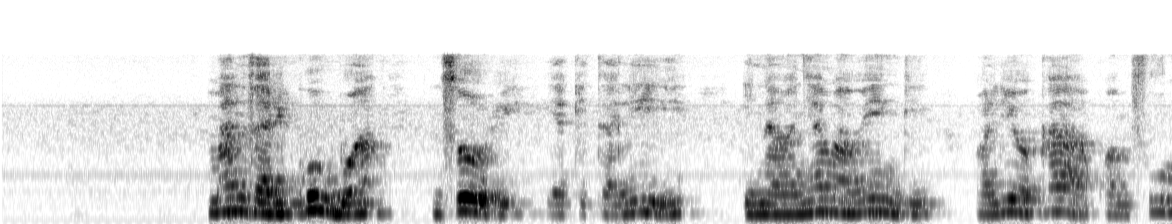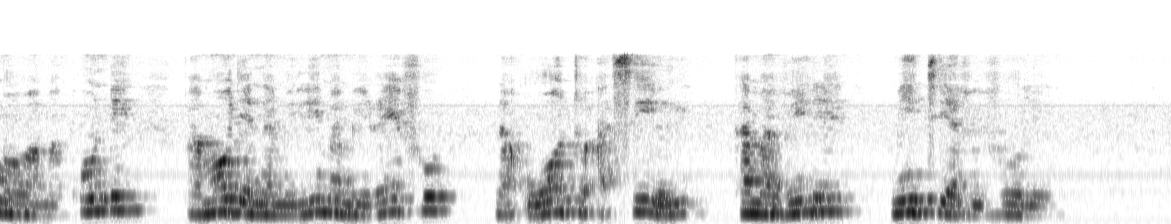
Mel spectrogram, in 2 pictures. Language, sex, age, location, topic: Swahili, female, 25-35, Dar es Salaam, agriculture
